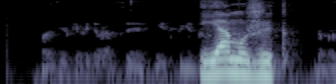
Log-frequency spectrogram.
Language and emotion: Russian, neutral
